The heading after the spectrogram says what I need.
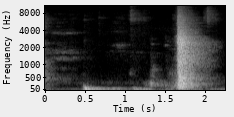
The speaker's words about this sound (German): Was war das? Achso, das war ein Bier wahrscheinlich im Kühlschrank, was runtergefallen ist.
